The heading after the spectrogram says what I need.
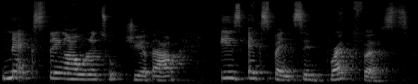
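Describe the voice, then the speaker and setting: A woman with a croaky voice from being unwell, giving chatty, direct money-saving advice to her viewers in a casual vlog. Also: on the high side, normal speed, sharp tone, reverberant. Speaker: finance vlogger.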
